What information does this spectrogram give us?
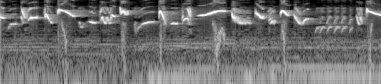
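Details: Canary in full, busy song: dense high warbled phrases of rapid slurred whistles and sharp clicks, with a brief buzzy trilled passage near the end; faint background hum.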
